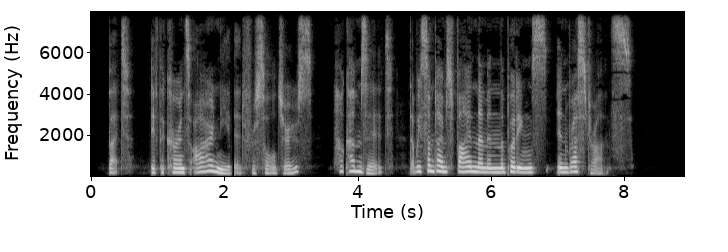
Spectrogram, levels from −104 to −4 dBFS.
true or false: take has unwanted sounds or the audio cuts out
true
